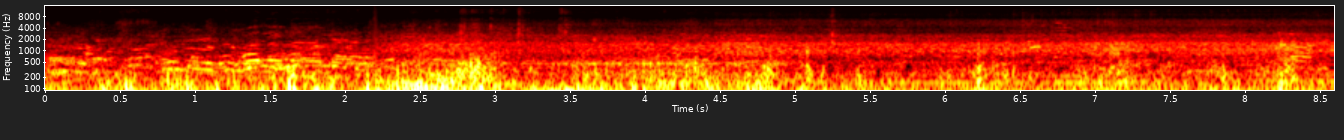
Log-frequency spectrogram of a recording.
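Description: A tourist boat ride on the sea at Kanyakumari, with a steady rush of engine and water and gusts of wind buffeting the microphone, constant and fairly loud throughout.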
